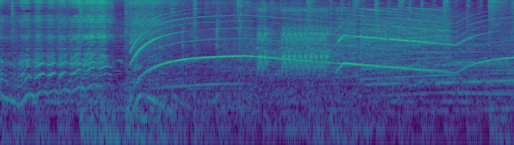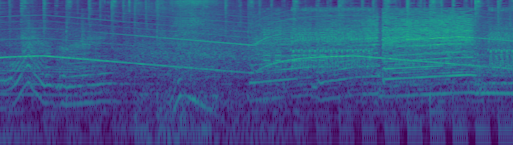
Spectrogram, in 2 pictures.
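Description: Motorcycle engines roar and rev as the motorcycles ride past.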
